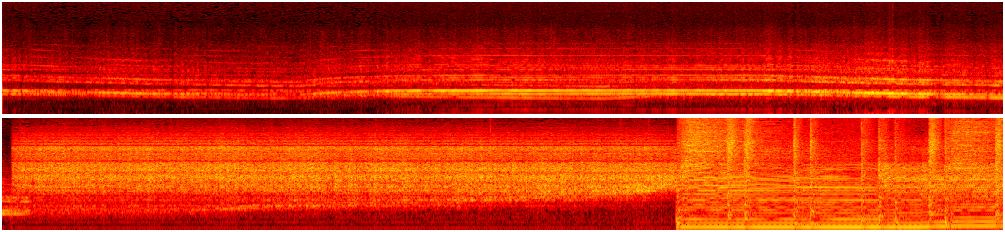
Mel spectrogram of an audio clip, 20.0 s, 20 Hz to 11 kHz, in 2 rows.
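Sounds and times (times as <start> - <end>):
siren-like wailing tones: 0.0 - 18.2
loud hissing wash of noise: 10.1 - 17.3.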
